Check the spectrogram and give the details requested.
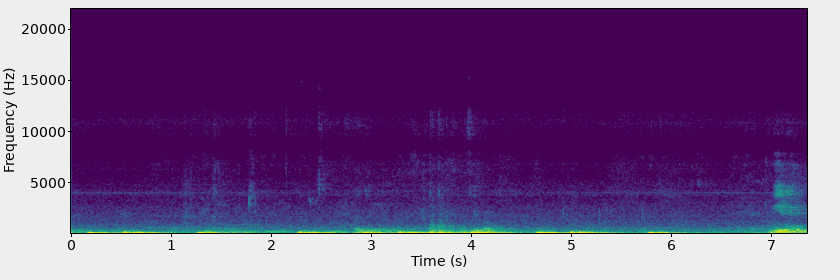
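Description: Low, paired thumps recurring irregularly, a first and second heart sound, the lub-dub of a normal heartbeat.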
